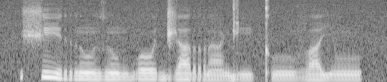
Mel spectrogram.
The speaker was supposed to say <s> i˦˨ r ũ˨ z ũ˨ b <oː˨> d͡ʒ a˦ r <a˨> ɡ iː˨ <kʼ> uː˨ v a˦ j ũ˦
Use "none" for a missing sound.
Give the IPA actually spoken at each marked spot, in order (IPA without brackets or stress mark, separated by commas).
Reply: ʃ, oː˦, ã˨, kʼ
